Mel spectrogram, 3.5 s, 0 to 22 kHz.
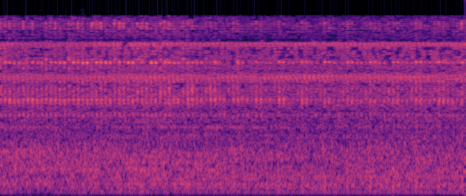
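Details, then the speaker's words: Ford Ranger 3.2 diesel idling: light irregular knock about three per second, thought to be engine, stops when body is pressed down; loose shock absorber top nut, not the engine. "Ayun nawala. Ito yung naging dahilan. Baba baba. Ayan oh. Hawakan natin 'to. Ah oan oh. Yung shock absorber."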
